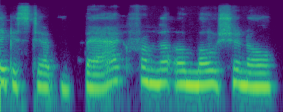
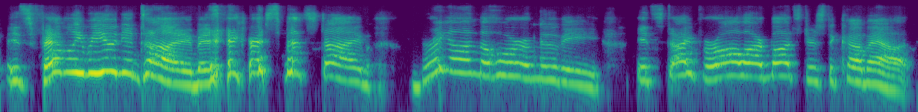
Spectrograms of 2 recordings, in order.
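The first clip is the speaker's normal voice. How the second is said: loud, higher, laughing hype; mock-excited announcing; 6 semitones higher, 4 dB louder than usual. Host jokes about family reunions at Christmas, mock-excited announcing. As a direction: playfully herald the holiday horrors.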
